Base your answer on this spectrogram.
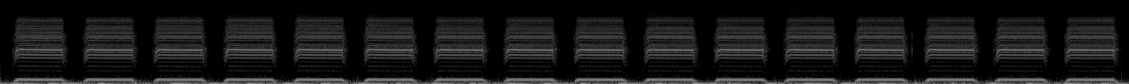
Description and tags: Cell phone vibration - long pulses
Cell phone vibrations, recorded with a Zoom H1.
Cell, phone, telephone, vibrate, vibrating, ringing, vibration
